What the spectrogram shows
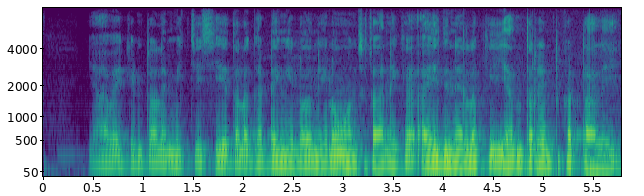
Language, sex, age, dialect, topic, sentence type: Telugu, male, 25-30, Central/Coastal, agriculture, question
